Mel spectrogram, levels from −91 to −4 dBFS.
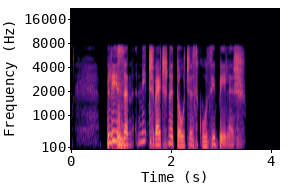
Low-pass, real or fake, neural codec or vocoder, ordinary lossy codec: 7.2 kHz; fake; codec, 16 kHz, 6 kbps, DAC; none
